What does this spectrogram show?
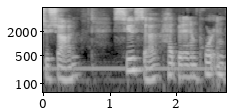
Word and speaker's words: Shushan: Esther and Mordecai were living in the royal city of Susa, Hebrew pronounced Shushan.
